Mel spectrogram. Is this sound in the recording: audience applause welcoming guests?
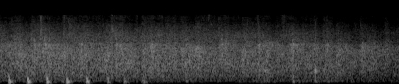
yes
